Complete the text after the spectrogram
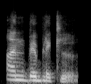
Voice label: "unbiblical", Indian

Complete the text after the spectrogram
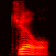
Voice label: "jill", American

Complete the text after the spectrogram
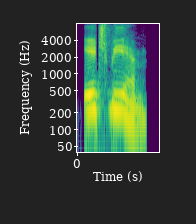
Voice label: "HBM", Indian

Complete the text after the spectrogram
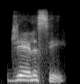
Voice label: "jealousy", Indian

